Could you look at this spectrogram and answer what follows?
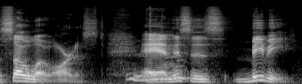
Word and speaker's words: BIBI: this is a solo artist and this is BB right we just listened to it just a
